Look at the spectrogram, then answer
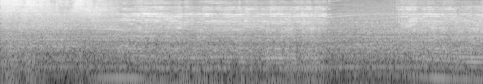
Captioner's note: grinder whirring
